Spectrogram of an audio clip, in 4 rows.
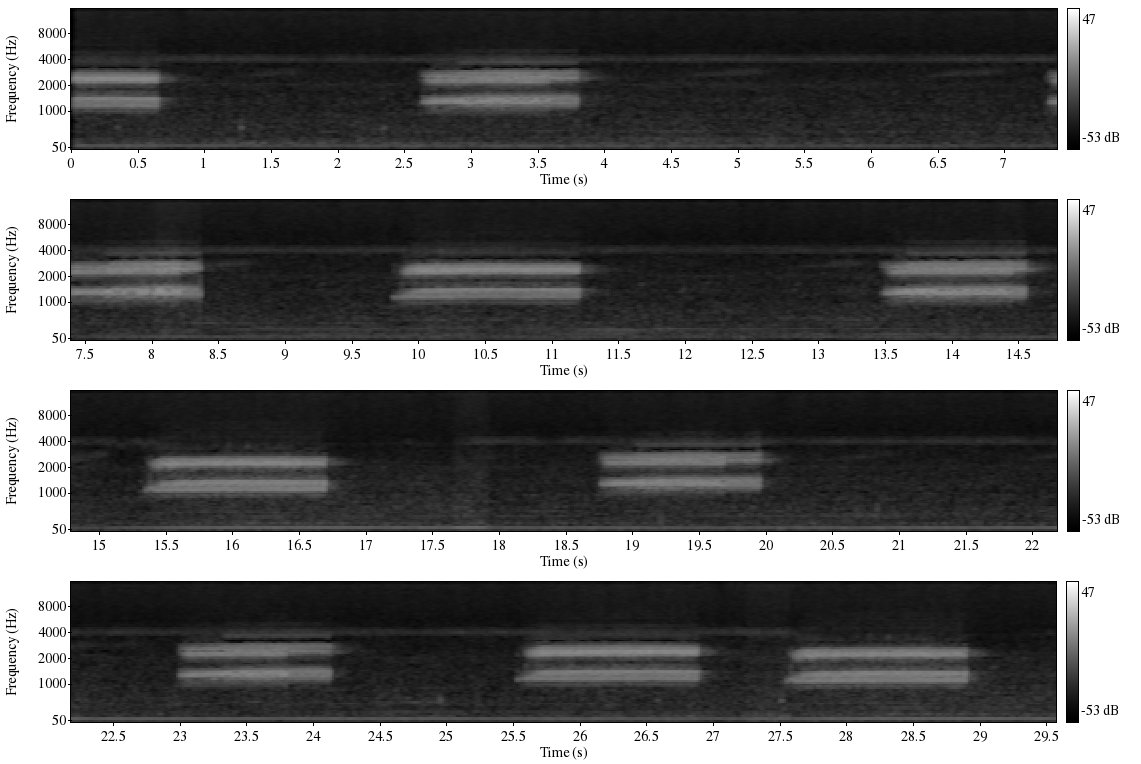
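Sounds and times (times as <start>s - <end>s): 
Carolina gray treefrogs calling: 0.0s - 29.5s.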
